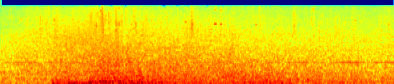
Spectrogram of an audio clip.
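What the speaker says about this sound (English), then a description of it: "I'm trapped in a storm?" Thunderstorm with heavy rain in the video game Life is Strange, a dense steady wash of rainfall with a low rumble of thunder swelling early and rolling on.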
